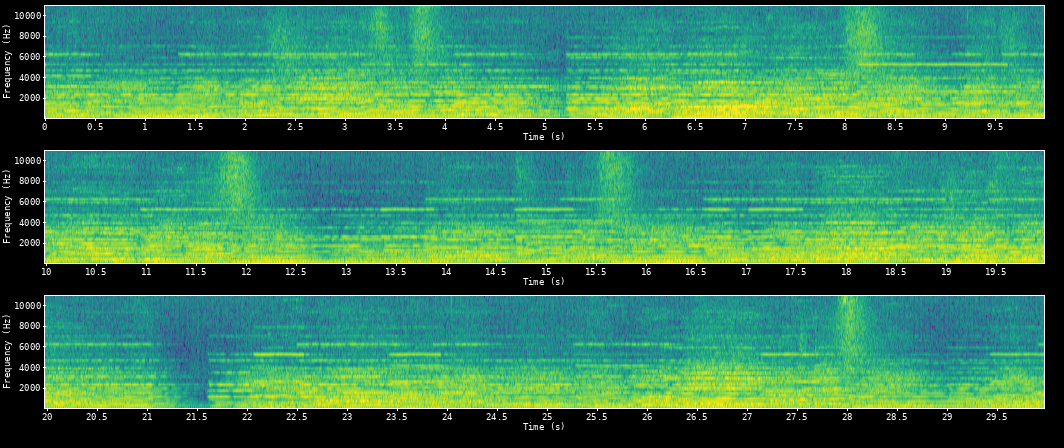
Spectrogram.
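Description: Congregation singing a processional hymn with pipe-style organ accompaniment, held notes in steady phrases. There is a brief break in the music about two-thirds of the way through.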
